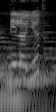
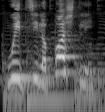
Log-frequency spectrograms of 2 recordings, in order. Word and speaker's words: Huitzilopochtli: ¿Diloyut? – Huitzilopochtli,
